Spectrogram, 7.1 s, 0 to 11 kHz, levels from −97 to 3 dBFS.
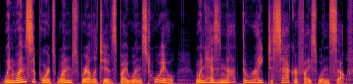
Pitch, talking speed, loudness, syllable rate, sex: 210 Hz, 145 wpm, -19 LUFS, 4.5 syllables/s, female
